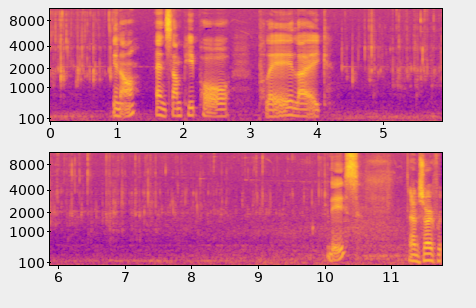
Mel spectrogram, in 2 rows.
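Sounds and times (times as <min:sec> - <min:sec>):
water stream being poured: 0:00.0 - 0:01.3, 0:04.2 - 0:11.3
speech: 0:01.0 - 0:04.3, 0:10.1 - 0:10.7, 0:11.3 - 0:11.7.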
